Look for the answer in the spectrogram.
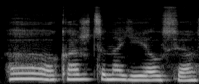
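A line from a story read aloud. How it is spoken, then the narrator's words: Relieved sigh. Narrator (Russian): с облегчением вздохнули Паша и Маша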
